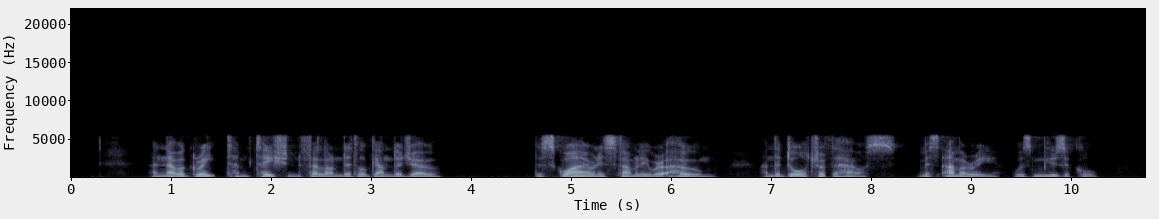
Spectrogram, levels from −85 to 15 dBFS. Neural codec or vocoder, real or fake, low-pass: none; real; 5.4 kHz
